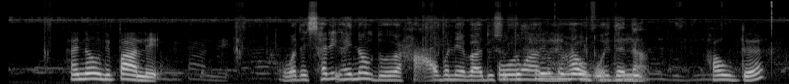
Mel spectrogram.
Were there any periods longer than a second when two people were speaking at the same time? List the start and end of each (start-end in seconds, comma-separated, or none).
5.0-6.4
